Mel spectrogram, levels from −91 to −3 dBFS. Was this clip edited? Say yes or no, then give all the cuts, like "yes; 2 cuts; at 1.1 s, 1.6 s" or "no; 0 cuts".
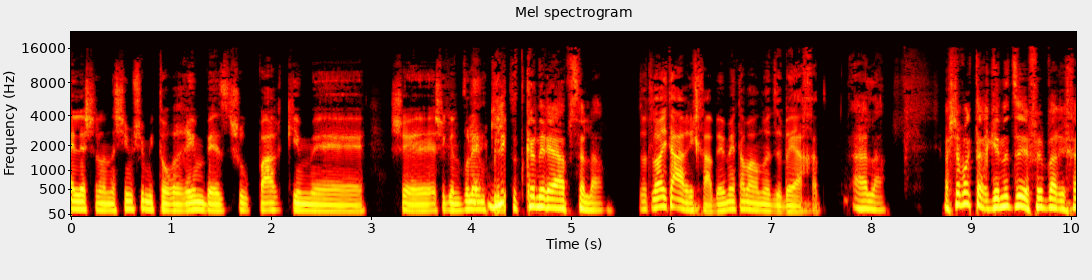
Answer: yes; 1 cut; at 4.3 s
